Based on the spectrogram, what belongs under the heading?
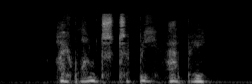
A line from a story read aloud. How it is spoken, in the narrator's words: he whispered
